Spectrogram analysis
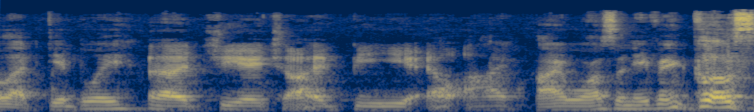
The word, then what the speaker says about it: Ghibli: Studio Ghibli. Browser choices. And Studio... How do you pronounce spell that? Ghibli?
